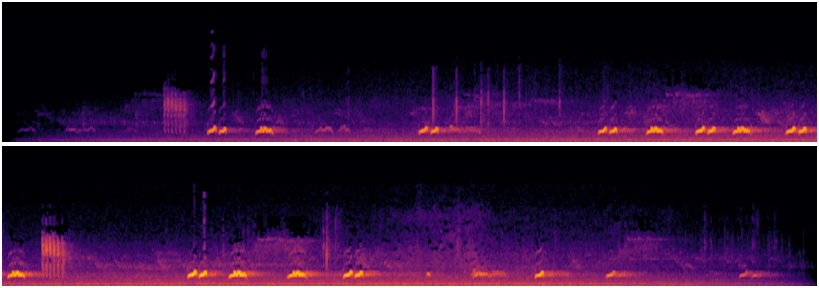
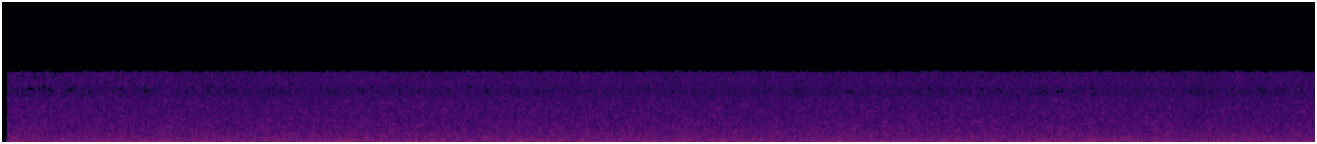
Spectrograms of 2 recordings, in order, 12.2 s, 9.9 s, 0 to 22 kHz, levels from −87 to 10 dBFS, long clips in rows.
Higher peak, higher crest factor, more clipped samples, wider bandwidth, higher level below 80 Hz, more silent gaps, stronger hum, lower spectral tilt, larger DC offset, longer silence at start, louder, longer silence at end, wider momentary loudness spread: first, -2 dBFS vs -38 dBFS; about the same, 20 dB vs 16 dB; neither; about the same, 11 kHz vs 11.5 kHz; first, -56 dBFS vs -70 dBFS; neither; neither; about the same, -2 dB/octave vs -2.5 dB/octave; neither; first, 1.55 s vs 0.05 s; first, -16 LUFS vs -52 LUFS; first, 0.45 s vs 0 s; first, 26 LU vs 1 LU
